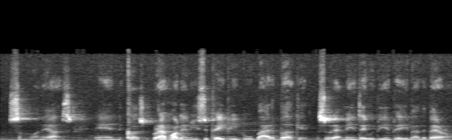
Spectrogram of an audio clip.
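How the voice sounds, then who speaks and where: Amid noticeable background noise, a man with a Southern US accent speaks at a moderate pace in a very deep, low pitch with fairly even intonation. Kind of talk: family oral history recollection. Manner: conversational, hesitant.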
